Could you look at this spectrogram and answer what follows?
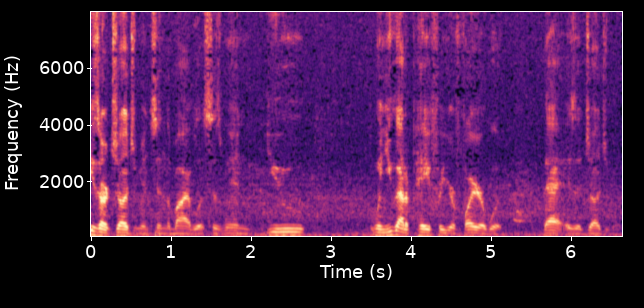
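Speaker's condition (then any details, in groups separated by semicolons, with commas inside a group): No condition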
